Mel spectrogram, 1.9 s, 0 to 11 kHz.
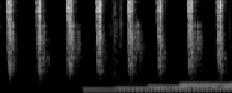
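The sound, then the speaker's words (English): An old-fashioned clock ticks at a brisk, steady pace, about eight crisp ticks, while a low droning tone enters partway through and climbs in steps beneath them. No voices. “So, take an old-fashioned clock and wind on 4 years.”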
